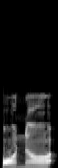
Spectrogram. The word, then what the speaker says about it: honor: beginning with h but not sounded the h is silent so you will use and for all these words example an honor and are an honest man so before words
